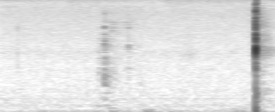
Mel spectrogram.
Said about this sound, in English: Slow clap. I'm waiting.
